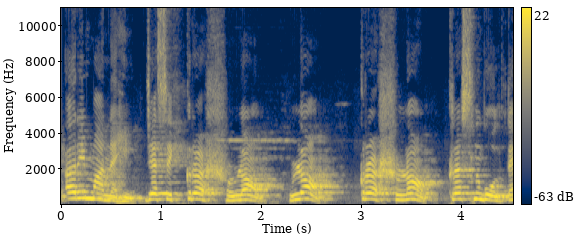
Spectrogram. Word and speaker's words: कृष्ण: गहरा स्थान वहां पर अण आजकल ये लुप्त हो गया है अण का जो उच्चारण होता है ये लुप्त हो गया है कृष्ण बोलते हैं न नहीं है उसमें कृष्ण भगवान में न नहीं है कृष्ण है वो कृष्ण हरे कृष्ण हरे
